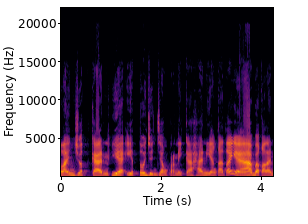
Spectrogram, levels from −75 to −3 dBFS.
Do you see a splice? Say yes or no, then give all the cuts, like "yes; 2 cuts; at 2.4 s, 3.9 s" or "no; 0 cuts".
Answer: yes; 1 cut; at 0.9 s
